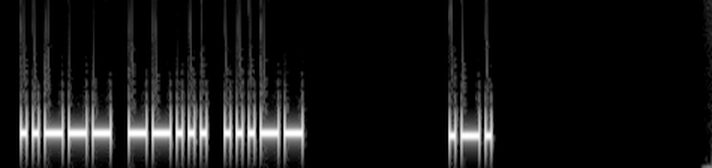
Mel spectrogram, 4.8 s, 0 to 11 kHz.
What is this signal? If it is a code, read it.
Morse code, heard as a keyed tone, about 30 wpm, 700 Hz. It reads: 273 R
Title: Worked All Europe DX Contest - QTC Exchange - 30wpm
